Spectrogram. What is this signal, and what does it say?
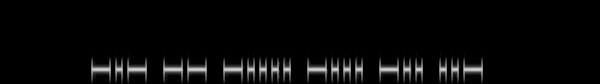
Morse code, heard as a keyed tone, about 20 wpm, 700 Hz. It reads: KM6BDU
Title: Speed Racing - USA 2x3 Call Signs 17wpm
